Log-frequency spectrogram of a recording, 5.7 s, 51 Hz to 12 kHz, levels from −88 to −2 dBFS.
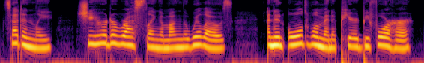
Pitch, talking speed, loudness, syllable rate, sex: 225 Hz, 160 wpm, -17 LUFS, 5.3 syllables/s, female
